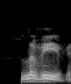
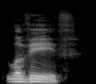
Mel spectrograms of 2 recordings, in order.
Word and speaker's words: Lviv: Lviv? – Lviv in Western Ukraine. – Lviv.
